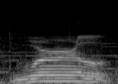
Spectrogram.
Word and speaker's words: world: mundo, não quero palavra, eu quero com L. Então, a língua tá lá em cima e você joga ela pra frente. World.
